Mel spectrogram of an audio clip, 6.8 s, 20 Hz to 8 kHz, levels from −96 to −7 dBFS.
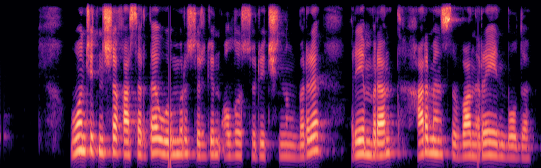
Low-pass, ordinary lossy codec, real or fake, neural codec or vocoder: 7.2 kHz; none; real; none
